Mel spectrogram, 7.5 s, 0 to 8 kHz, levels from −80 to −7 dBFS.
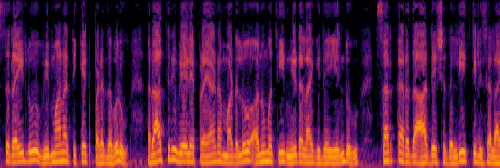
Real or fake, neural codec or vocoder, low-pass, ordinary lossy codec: real; none; none; none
